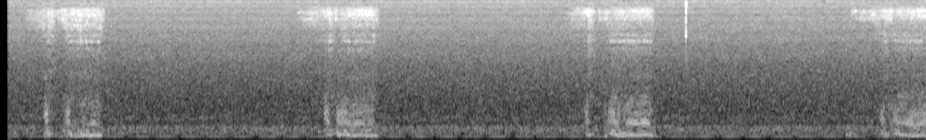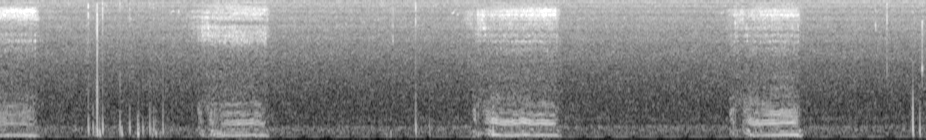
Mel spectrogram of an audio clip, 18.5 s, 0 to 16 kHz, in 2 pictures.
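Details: A 5-month-old Boston Terrier puppy snores steadily, each rasping, snuffling breath returning about every three seconds.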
